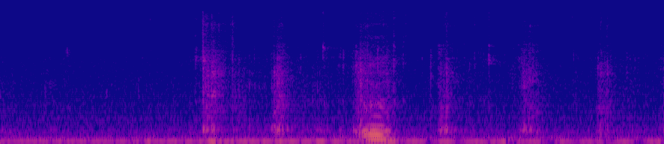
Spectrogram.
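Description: Faint chewing of crunchy tortilla-chip nachos, about two crunches a second, the loudest about halfway through.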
